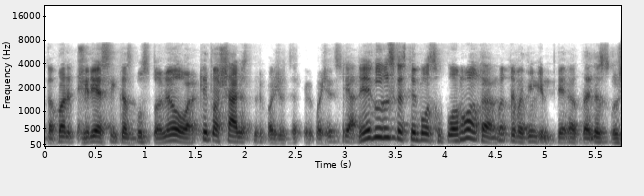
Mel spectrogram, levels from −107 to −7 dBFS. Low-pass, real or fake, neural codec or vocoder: 7.2 kHz; fake; codec, 16 kHz, 1 kbps, FreqCodec, larger model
